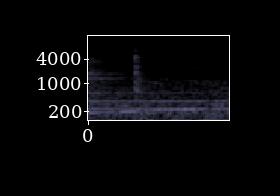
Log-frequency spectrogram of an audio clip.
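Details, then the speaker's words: Grid-tie inverters fed by four small wind turbines (WindMax 400, 600, 1K, Windy Nation 750 PMA) in gusty wind; single sharp relay click over steady electrical hum as inverters switch over normally. "you can hear the inverters clicking over"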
